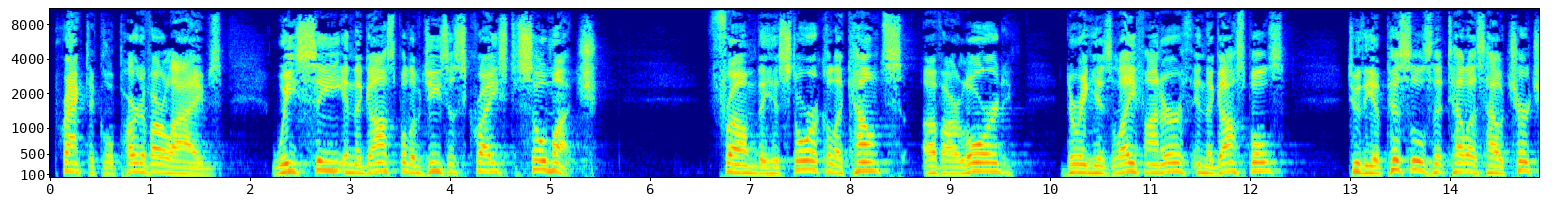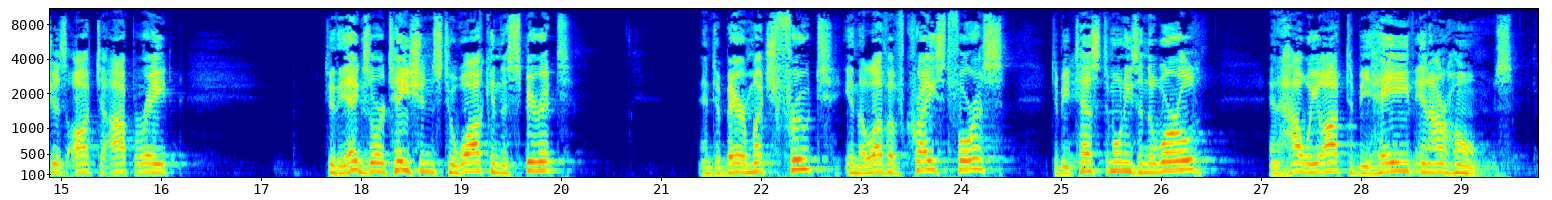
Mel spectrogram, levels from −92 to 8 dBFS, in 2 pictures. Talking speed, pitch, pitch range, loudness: 155 wpm, 160 Hz, 145-175 Hz, -20 LUFS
